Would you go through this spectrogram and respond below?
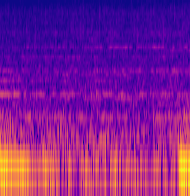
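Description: Steady rain falling on a surface, a soft, even patter of drops with no other sounds, fairly quiet and unbroken throughout.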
